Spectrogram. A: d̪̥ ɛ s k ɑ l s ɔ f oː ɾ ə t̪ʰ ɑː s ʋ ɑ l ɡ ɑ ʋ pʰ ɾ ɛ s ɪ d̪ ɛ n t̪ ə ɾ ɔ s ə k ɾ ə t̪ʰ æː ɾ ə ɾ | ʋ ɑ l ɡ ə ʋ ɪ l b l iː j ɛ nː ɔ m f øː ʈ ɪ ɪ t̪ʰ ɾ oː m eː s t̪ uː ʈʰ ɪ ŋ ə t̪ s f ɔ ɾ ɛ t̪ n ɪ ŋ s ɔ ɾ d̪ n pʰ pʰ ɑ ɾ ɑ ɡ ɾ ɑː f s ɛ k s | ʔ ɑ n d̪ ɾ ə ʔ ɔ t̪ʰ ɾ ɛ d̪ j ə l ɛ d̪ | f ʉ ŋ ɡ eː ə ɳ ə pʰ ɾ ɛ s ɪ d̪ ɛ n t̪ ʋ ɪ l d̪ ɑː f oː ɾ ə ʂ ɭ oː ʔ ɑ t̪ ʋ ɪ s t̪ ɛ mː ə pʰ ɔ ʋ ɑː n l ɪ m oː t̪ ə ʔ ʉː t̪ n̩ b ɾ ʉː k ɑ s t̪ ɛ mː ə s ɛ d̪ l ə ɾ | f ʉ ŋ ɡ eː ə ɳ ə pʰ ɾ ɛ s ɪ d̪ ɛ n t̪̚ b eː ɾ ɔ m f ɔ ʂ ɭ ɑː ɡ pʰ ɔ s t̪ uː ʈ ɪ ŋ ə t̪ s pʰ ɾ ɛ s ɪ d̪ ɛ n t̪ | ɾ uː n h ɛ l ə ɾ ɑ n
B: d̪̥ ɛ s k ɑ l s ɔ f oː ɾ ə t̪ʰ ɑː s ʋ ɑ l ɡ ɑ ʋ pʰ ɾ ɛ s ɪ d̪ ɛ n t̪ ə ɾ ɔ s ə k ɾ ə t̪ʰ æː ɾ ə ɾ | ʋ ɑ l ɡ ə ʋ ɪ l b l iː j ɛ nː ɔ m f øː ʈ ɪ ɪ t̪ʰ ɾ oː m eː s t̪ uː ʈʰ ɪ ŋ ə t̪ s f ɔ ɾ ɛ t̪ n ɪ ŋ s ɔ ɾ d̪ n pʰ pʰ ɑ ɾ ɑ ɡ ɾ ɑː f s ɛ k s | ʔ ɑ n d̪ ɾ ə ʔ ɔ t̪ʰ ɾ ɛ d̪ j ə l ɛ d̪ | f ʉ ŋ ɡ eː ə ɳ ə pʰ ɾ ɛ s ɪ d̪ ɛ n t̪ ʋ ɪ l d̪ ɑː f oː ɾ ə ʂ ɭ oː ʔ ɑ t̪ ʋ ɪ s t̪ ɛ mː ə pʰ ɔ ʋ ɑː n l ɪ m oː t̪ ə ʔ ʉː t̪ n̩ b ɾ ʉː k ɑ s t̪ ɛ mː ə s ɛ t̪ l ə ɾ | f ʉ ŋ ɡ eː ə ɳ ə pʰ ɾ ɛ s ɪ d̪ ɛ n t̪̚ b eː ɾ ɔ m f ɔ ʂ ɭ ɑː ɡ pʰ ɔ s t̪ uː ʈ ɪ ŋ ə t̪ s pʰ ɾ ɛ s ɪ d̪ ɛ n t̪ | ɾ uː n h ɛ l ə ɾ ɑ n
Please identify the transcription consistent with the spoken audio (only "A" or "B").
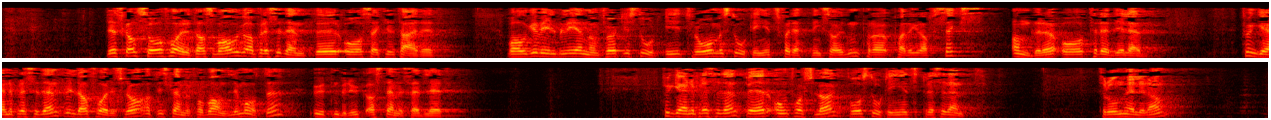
A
